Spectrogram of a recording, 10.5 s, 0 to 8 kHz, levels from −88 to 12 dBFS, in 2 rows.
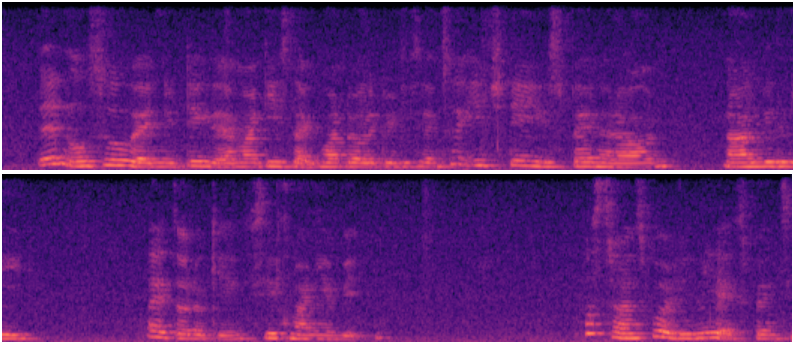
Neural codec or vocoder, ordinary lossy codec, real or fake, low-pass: none; none; real; none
